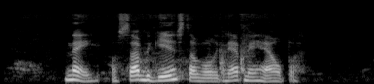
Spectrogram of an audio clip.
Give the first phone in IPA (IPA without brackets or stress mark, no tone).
n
